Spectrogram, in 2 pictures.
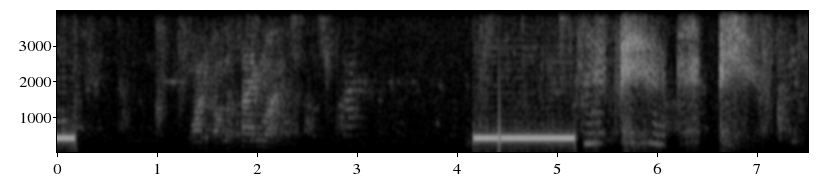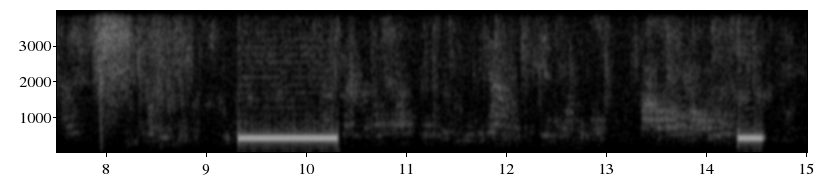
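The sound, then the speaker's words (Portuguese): A telephone call rings on the line as a ringback tone: steady mid-pitched beeps about a second long, repeating roughly every five seconds, with faint talk in the quiet gaps between them. “Pode ligar, tô ligando pra ele por aqui.”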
